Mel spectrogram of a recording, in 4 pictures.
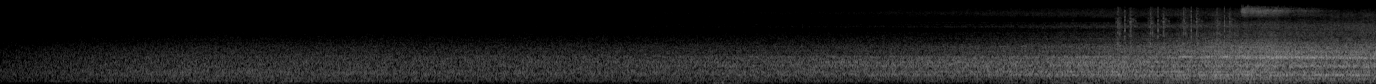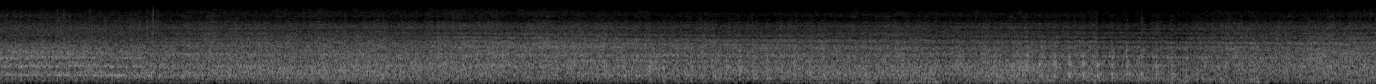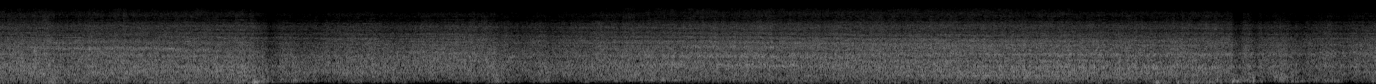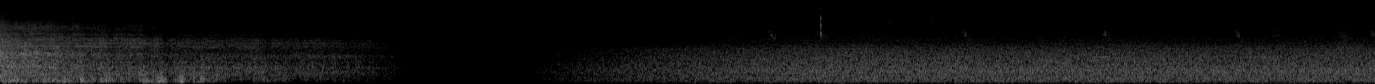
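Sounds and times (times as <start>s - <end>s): freight wagons rumbling on rails: 11.1s - 15.5s.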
